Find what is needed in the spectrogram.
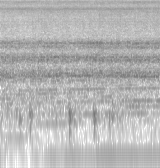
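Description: Small DC motor driving a DC generator, running with a steady whirr; a low hum joins about half a second in.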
